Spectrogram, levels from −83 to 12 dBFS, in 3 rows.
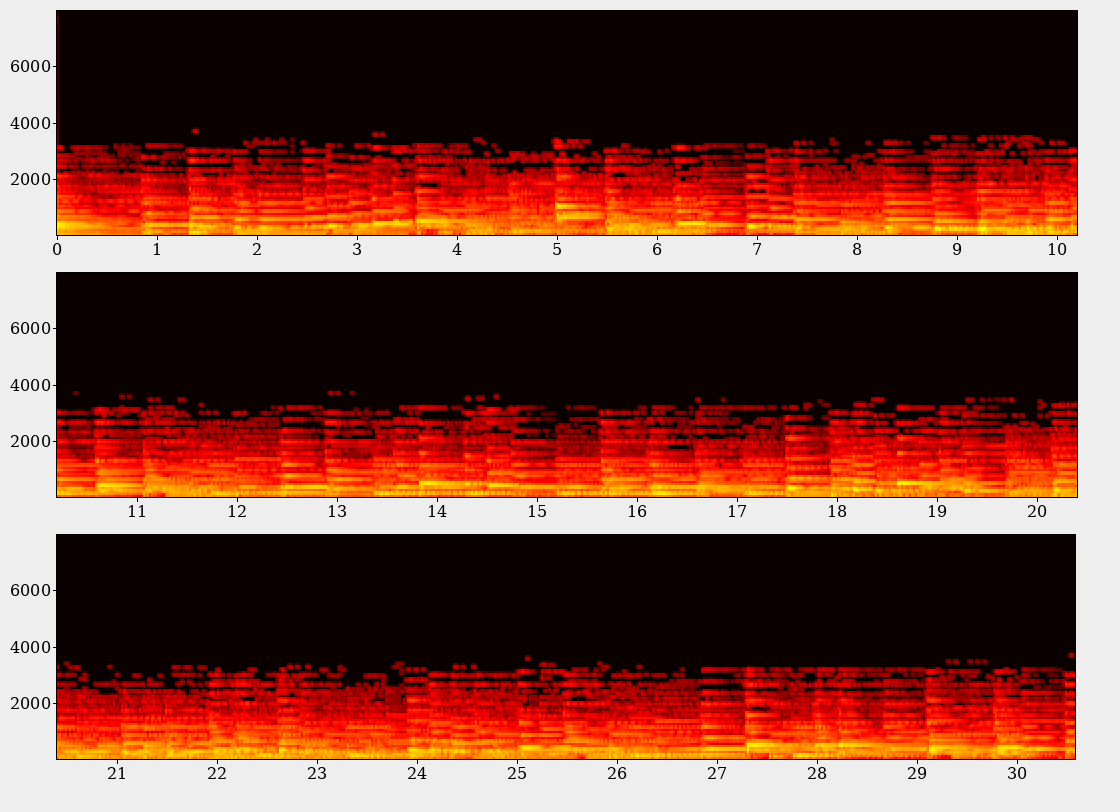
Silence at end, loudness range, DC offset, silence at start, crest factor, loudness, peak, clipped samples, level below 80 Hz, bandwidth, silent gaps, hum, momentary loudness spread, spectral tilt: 0 s; 1 LU; under 0.1%; 0 s; 18 dB; -21 LUFS; -2 dBFS; under 0.1%; -42 dBFS; 3.7 kHz; none; none; 5 LU; -13.5 dB/octave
